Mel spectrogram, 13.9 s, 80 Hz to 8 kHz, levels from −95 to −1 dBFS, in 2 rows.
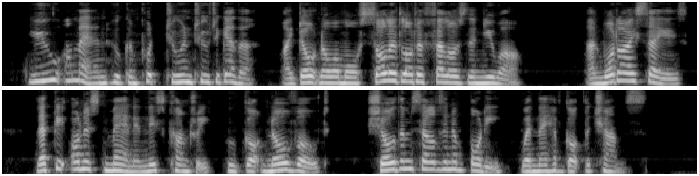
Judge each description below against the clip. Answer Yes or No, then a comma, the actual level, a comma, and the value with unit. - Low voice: No, high, 215 Hz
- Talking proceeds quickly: Yes, fast, 210 wpm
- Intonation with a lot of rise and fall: No, average, 3.9 semitones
